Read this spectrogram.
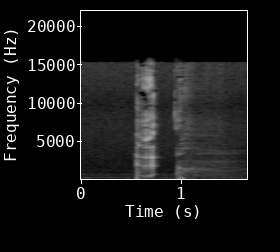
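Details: Person with hiccups that keep them from sleeping: two brief, abrupt throat sounds a moment apart, each a sudden catch of breath. Hiccups.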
